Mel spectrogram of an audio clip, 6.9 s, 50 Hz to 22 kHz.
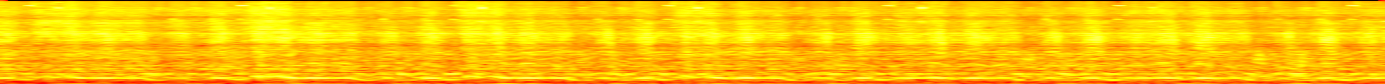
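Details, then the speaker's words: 1960 Chevy C10, 235 engine, sat in a fence line for about 40 years, first start attempt; dragging, uneven, labored turnover, about one compression beat every two seconds. Owner suspects weak battery, adding a charger, and possibly tight valves. "Well, she ain't cranking very fast. I'm going to throw a battery charger on this, get a little more power to it."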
